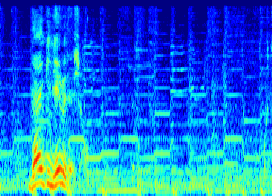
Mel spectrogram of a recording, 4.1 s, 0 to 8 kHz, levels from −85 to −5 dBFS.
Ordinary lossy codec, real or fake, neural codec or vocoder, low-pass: none; real; none; 7.2 kHz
